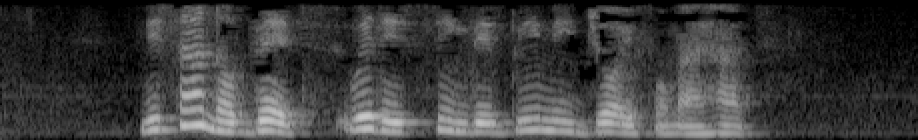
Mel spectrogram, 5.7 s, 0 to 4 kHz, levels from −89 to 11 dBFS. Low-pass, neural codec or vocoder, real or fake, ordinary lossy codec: 3.6 kHz; none; real; MP3, 16 kbps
